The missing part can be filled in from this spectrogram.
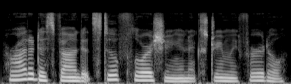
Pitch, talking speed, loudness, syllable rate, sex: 175 Hz, 165 wpm, -15 LUFS, 6.7 syllables/s, female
